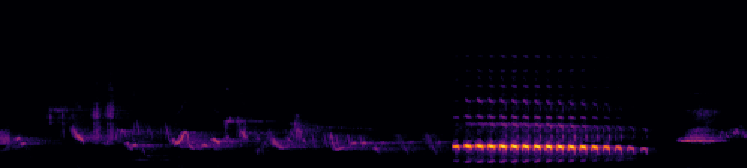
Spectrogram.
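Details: ['Faint, varied chirps of other birds play in the background. Midway a White-throated kingfisher bursts into a loud, fast, slightly falling trill of about sixteen notes lasting over a second.']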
